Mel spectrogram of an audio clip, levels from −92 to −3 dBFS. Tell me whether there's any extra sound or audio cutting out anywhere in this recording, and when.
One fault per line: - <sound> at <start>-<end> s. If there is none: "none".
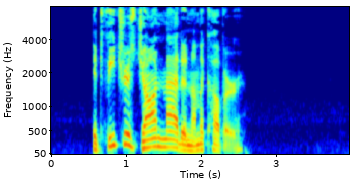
none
